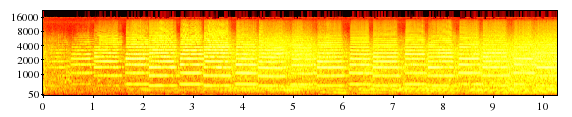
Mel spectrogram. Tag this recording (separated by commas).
outside, urban or man-made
